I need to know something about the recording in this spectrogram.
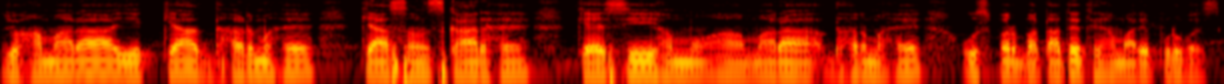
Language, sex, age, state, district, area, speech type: Hindi, male, 45-60, Bihar, Muzaffarpur, rural, spontaneous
